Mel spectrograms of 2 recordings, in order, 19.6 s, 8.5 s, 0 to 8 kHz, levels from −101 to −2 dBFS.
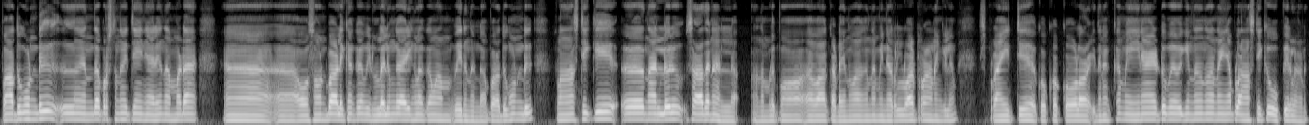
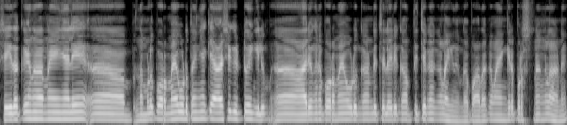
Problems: none marked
